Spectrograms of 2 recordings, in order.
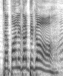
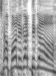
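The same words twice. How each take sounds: The two takes are said the same way.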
